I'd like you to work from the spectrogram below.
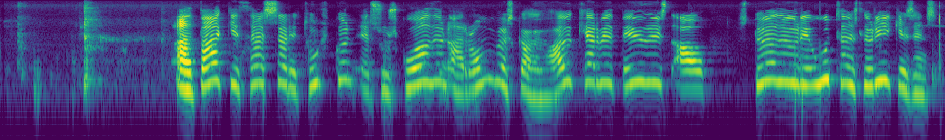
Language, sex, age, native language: Icelandic, female, 40-49, Icelandic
